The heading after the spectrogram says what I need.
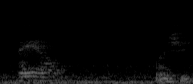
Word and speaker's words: Vail: You say Vado? Vail.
